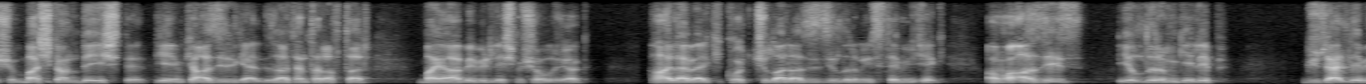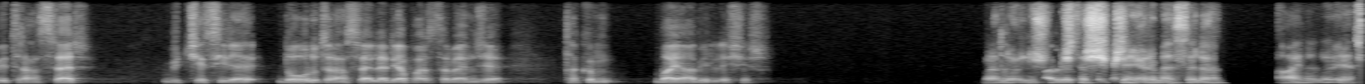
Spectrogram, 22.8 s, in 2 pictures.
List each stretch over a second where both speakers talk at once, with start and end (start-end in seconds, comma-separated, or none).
19.7-20.9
